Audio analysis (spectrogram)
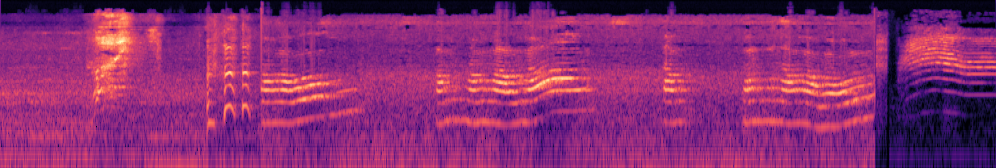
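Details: Domestic cat from a funny-cat compilation, giving a run of about eight drawn-out harmonic meows over several seconds. Some bend upward, others fall away, and a steady low hum lies underneath. A final rising meow comes after a brief break.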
